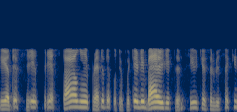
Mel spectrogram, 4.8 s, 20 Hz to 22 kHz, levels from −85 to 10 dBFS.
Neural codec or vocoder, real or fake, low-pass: autoencoder, 22.05 kHz, a latent of 192 numbers a frame, VITS, trained on one speaker; fake; 3.6 kHz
